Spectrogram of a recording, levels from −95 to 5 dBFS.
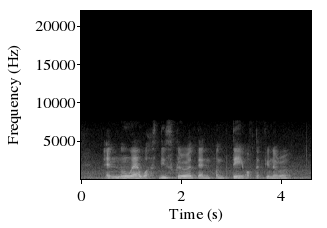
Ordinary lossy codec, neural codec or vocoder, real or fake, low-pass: none; none; real; none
